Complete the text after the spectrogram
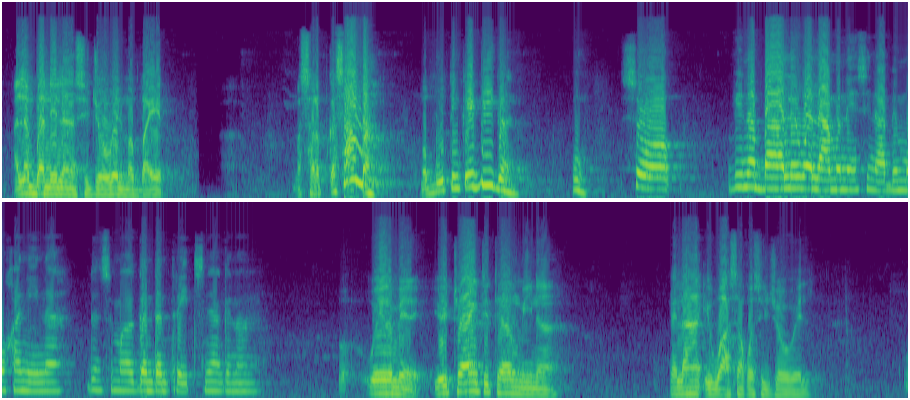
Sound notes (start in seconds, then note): none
